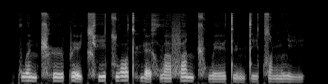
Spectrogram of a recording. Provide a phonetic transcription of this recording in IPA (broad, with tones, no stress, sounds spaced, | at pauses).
k w ə˧˥ n ʈ͡ʂʰ ɻ̩˧˥ p ḛ˨˩ ɪ̯ t͡ɕʰ i˥˩ t͡s w ɔ˥ t̪ʰ ɥ ɛ̰˨˩ x w ä˧˥ f a˥˩ n ʈ͡ʂʰ w e˧˥ ɪ̯ t̪ y̰˨˩ n t̪ i˧˥ t͡s ɑ˥ ŋ l i˧˥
